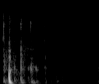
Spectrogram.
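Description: Keys clatter on a computer keyboard while code is typed, a short quick burst of close, crisp clicks that fades out into silence.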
